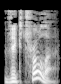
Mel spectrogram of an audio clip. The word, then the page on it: victrola: British English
